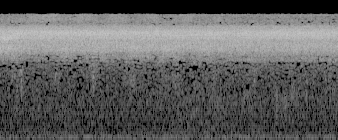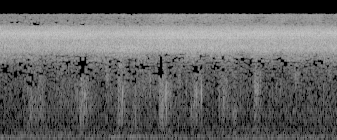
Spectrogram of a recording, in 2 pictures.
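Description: A steady, high-pitched chorus of insects shrilling without a break, with faint footsteps in the second half.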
